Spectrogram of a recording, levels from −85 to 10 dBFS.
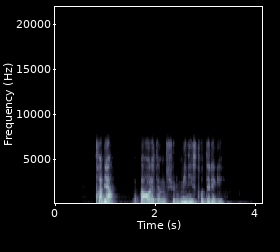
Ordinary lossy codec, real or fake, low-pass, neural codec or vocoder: Opus, 32 kbps; real; 7.2 kHz; none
